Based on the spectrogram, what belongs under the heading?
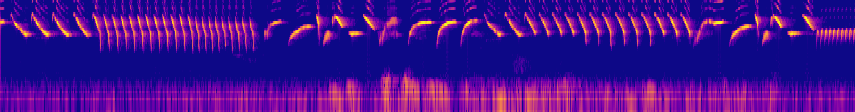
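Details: Canary song meant to prompt other canaries to answer and sing long phrases: a fast rattling trill of rapid repeated notes, then upswept whistled notes, a second trill, and a closing steady buzzy note.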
